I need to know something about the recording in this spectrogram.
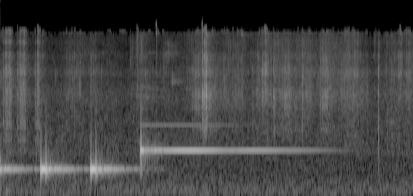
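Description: Noon time signal: short pips a second apart, then a long tone about an octave higher that rings and fades over about four seconds. It marks the start of the moment of silent prayer.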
